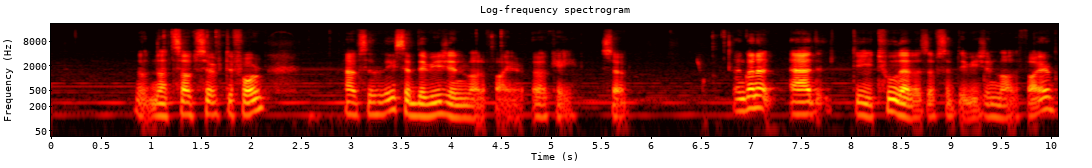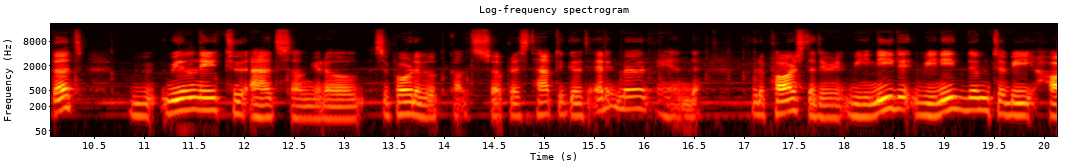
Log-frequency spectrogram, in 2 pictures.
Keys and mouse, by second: 1.2 click, 1.6 click, 4.6 click, 14.9 Tab, 15.8 shift+middle click.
